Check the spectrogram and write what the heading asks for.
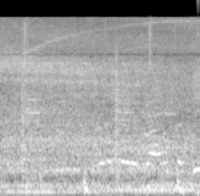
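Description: Street traffic: a motor vehicle's engine running close by as a steady low rumble, with faint voices over it.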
